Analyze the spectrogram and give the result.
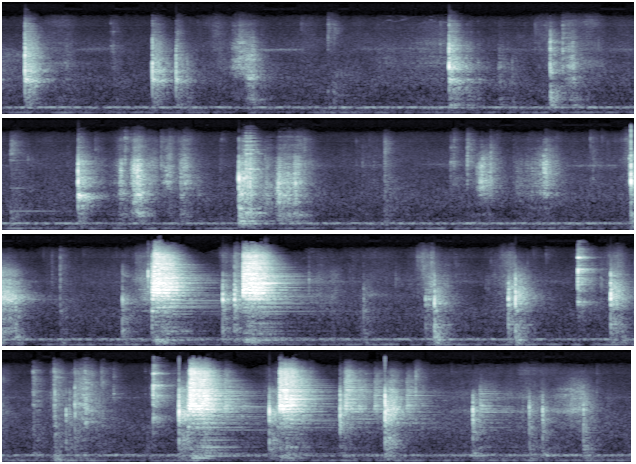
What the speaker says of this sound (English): we're going to dice this chicken up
